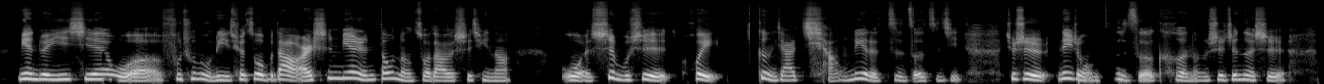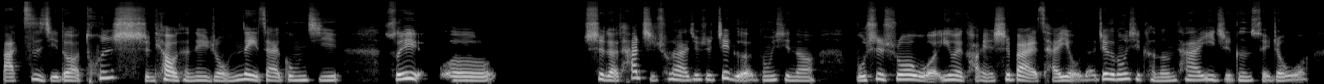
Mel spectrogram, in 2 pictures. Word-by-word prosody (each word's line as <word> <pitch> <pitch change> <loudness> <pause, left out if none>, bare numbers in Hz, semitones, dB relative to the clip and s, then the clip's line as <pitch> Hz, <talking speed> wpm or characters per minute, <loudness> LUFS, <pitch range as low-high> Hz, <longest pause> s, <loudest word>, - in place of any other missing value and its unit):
面 255 -1 +5
对 230 -1 +5
一 225 +2 +2
些 235 0 +2
我 180 -6 +2
付 240 - -5
出 260 +3 -4
努 225 -7 0
力 195 +1 0
却 225 +4 0
做 235 +2 +4
不 215 -1 -2
到， 220 -1 +3
而 185 - +5
身 285 +7 -1
边 285 -1 +3
人 215 -3 +1
都 270 +4 0
能 190 -9 -2
做 180 +1 -2
到 175 -1 -1
的 170 - -2
事 175 +3 -4
情 195 -2 -6
呢， 170 0 -5 0.5
我 180 -3 +2
是 240 - +2
不 215 -5 0
是 210 - +3
会 450 -6 +4 0.3
更 260 -9 +1
加 195 0 -3
强 190 -1 -4
烈 255 0 +3
地 170 - 0
自 170 +3 -9
责 170 - -1
自 175 +2 -12
己？ 185 - -9 0.4
就 255 - -2
是 240 -5 +5
那 275 +2 +3
种 180 -9 -1
自 235 +2 -5
责 85 - 0
可 185 -3 -3
能 180 +2 -7
是 205 +2 -2
真 220 +2 0
的 210 -3 +1
是 185 -2 -1 0.4
把 170 0 -1
自 205 +6 -4
己 175 -1 -1
都 180 - -1
要 180 - 0
吞 300 +1 -3
噬 185 - +2
掉 190 +3 +3
的 180 0 -5
那 185 +1 -3
种 180 +3 -3
内 225 -3 +4
在 185 -2 -3
攻 195 0 -2
击。 195 0 -4 0.4
所 230 - +3
以， 275 +3 +6 0.2
呃 180 -1 0 0.9
是 245 - +1
的， 190 -3 +2
他 305 - -1
指 300 -9 -3
出 245 - -9
来 210 -5 0
就 220 +3 -3
是 220 -1 -5
这 285 +7 0
个 195 - +1
东 205 -1 -5
西 210 -2 -4
呢， 175 -1 -5 0.4
不 185 - +1
是 235 +5 0
说 225 0 +3
我 200 - +2
因 215 - 0
为 205 -3 +1
考 195 +2 -9
研 165 -1 -5
失 190 +6 +2
败 210 -2 +2
才 165 - -5
有 180 +1 +1
的， 205 +1 -8
这 245 - +3
个 235 - +4
东 235 +2 +2
西 250 -2 -4
可 215 -1 -8
能 170 +2 -4
它 200 0 -3
一 210 +1 -1
直 185 - -5
跟 180 -2 -5
随 190 - -5
着 175 -2 -2
我， 215 +5 -5
200 Hz, 245 characters per minute, -20 LUFS, 180-230 Hz, 0.9 s, 以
